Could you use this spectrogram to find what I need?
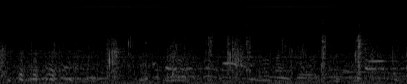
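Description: Small footsteps scuff along a dirt path.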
